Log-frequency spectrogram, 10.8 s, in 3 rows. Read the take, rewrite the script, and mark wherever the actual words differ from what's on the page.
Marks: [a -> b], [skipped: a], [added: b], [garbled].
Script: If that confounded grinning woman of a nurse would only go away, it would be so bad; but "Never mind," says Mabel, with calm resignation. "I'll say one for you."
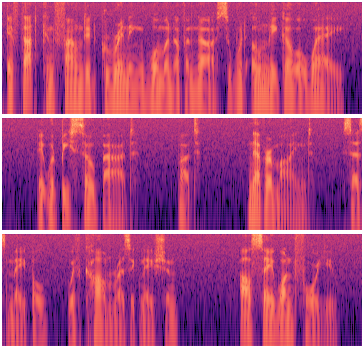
If that confounded grinning woman of a nurse would only go away, it would be so bad; but "Never mind," says Mabel, with calm resignation. "I'll say one for you."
